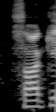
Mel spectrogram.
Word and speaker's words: sake: here okay i'll just clean this up see saki is a popular japanese drink fla is pronounced like fine father and k rhymes with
